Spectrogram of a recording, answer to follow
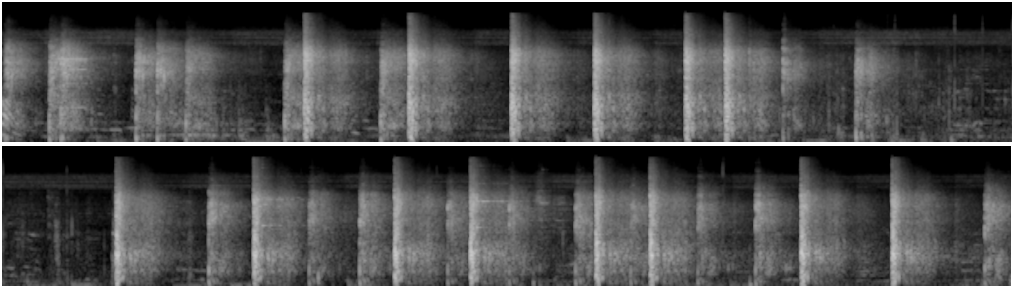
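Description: Rapid pistol shots from a practical-shooting stage run, about thirty in all, often fired in quick pairs, each ringing out briefly. There is a gap of a few seconds near the middle while the shooter moves to a new position.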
